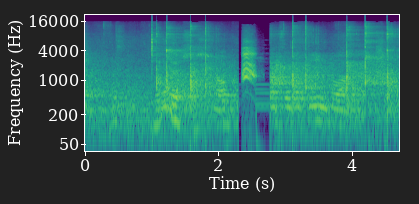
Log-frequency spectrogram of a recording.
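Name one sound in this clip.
A ping-pong ball taps on a table and paddle.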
